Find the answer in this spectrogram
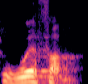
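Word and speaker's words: WIIFM: wondering and this is a sales acronym pronounced whiff them anybody got any idea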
